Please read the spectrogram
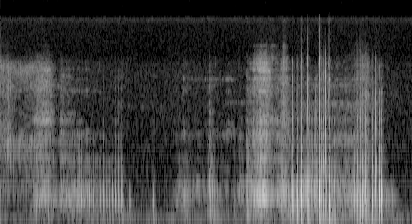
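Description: Handling noise from a camera being turned and repositioned: rubbing and scraping at first, then a quick run of clicks and knocks, loudest near the end.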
